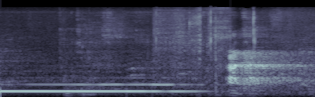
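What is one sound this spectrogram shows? A tube gives a steady humming tone.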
